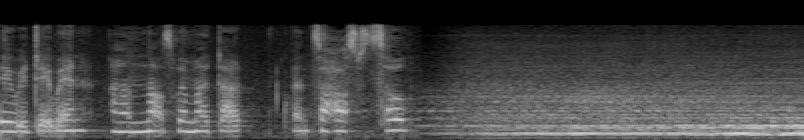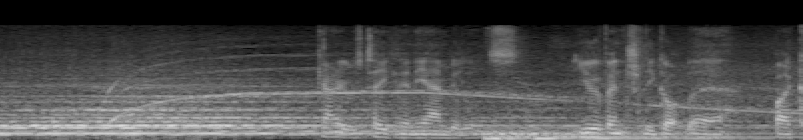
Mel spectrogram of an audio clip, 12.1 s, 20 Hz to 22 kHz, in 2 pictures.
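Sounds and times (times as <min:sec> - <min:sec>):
low droning background music: 0:03.1 - 0:12.0
ambulance siren wailing: 0:03.6 - 0:12.0.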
